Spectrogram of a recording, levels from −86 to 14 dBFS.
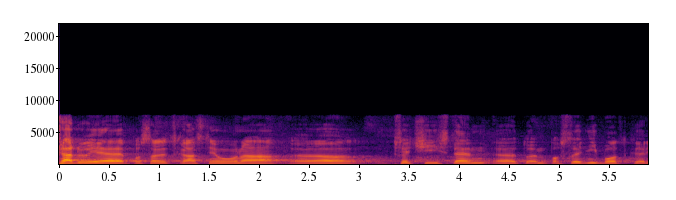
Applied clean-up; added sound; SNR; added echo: none; none; none; none.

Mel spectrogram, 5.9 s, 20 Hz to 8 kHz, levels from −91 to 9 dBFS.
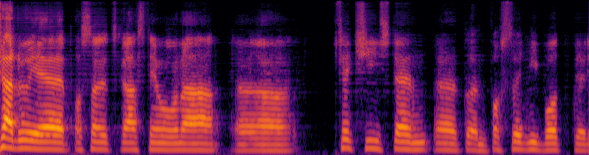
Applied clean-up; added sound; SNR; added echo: neural mask model DeepFilterNet 3.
